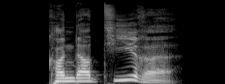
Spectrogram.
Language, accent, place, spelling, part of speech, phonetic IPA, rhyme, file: German, Germany, Berlin, konvertiere, verb, [kɔnvɛʁˈtiːʁə], -iːʁə, De-konvertiere.ogg
- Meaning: inflection of konvertieren: 1. first-person singular present 2. first/third-person singular subjunctive I 3. singular imperative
